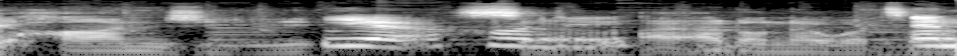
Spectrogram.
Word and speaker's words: Hange: science lady change yeah that's why i just pronounced it like that but the show they say hanji yes i don't know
